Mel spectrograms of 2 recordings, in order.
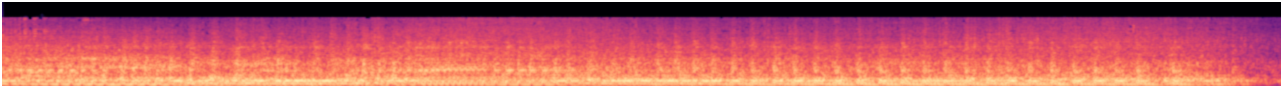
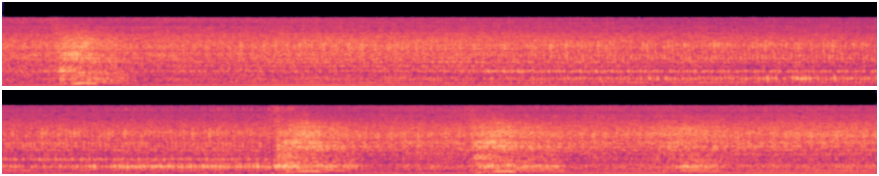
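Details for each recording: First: Two-stroke jet ski given too much gas before warming up: uneven, stumbling note that surges with throttle, then sags and dies; too much throttle before the roughly one-minute warm-up makes it run badly and stall. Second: Four-stroke jet ski starts easily and settles into a smooth, fairly quiet steady idle; a few brief throttle blips return cleanly. It is quieter than the two-stroke ski.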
